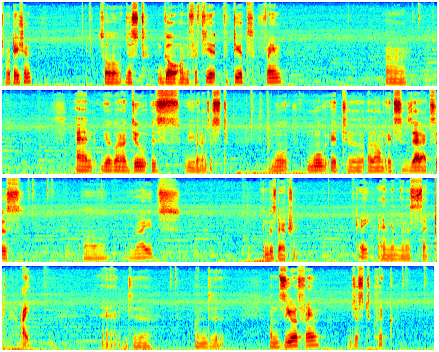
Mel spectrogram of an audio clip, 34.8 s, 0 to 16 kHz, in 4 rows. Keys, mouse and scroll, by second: 16.4 n, 17.7 click, 18.0 click, 19.5 click, 29.6 click, 33.3 click, 34.6 click.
